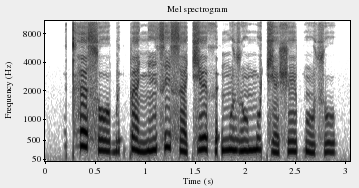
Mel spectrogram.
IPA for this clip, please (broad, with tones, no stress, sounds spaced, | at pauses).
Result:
kʰ ɛ˦˨ s o˨ ʊ̯ b ɪ˦ ʔ p ɛ˨ ɲ ĩ˦ s i˦˨ sʰ ɛ˨ t͡ɕ e˦˨ ɪ̯ θ ɪ˦ ʔ ŋ ũ˦˨ z ũ˦ m u˦˨ t͡ɕ e˨ ʃ e˦ p ũ˨ sʰ u˦˨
